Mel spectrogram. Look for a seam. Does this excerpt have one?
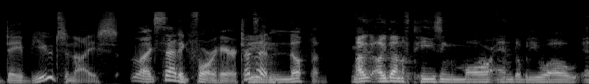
yes; 3 cuts; at 1.5 s, 1.9 s, 4.0 s

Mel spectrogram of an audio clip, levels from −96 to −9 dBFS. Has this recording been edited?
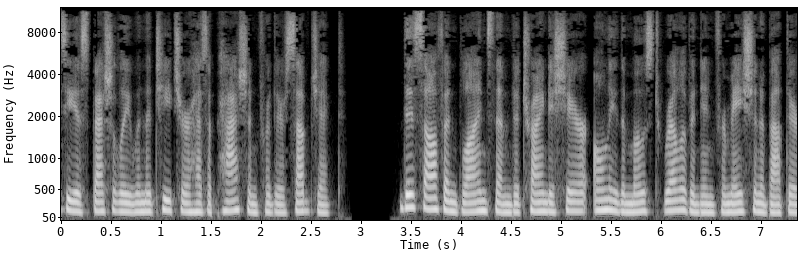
no; 0 cuts

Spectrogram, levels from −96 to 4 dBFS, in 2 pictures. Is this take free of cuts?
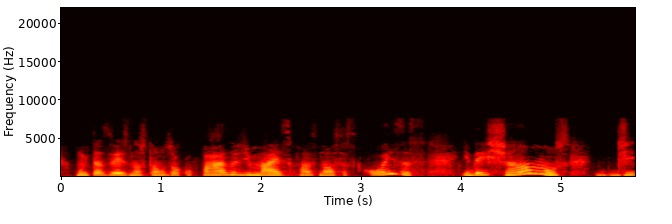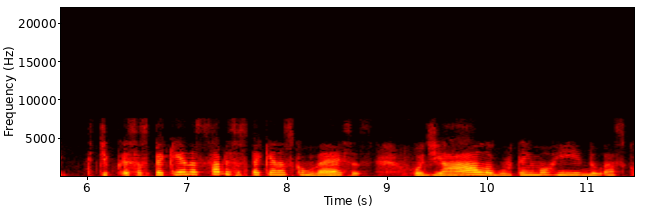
yes; 0 cuts

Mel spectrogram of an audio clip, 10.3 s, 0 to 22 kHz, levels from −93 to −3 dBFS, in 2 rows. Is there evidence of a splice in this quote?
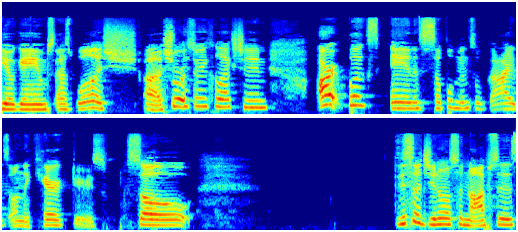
yes; 1 cut; at 6.3 s

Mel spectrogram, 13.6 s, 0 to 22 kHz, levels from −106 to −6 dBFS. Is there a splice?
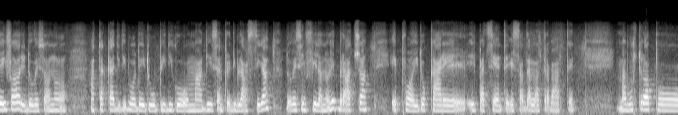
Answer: no; 0 cuts

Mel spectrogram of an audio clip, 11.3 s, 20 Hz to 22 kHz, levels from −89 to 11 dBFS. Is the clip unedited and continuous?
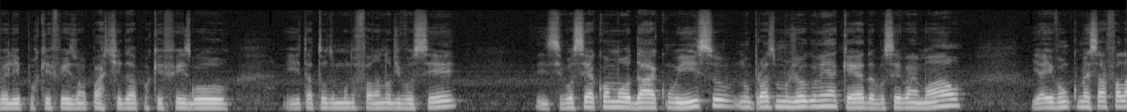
no; 3 cuts; at 1.4 s, 1.9 s, 3.9 s

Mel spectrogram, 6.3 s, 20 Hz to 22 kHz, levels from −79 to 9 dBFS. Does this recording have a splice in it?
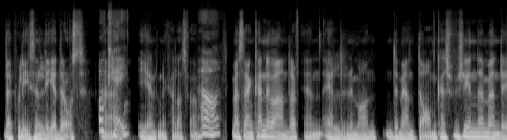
yes; 3 cuts; at 2.0 s, 2.8 s, 3.7 s

